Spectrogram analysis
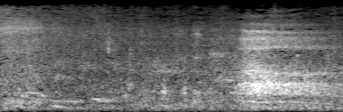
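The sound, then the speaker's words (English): A church audience takes a deep breath together, a soft, airy breathing sound that swells into a broader rush near the end, faint throughout. “Take a deep breath. Church, I want to hear you breathe.”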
